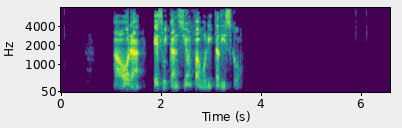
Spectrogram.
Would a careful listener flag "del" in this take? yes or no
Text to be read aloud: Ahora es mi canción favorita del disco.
yes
